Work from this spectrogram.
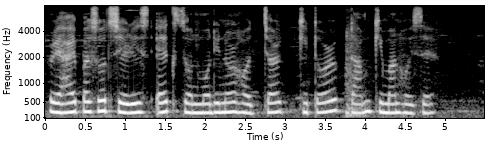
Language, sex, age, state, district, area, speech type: Assamese, female, 18-30, Assam, Sivasagar, urban, read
